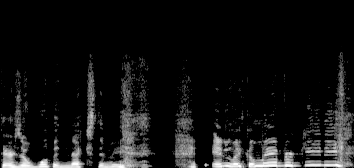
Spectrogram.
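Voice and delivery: ever-rising swooping high voice. Quoting a man telling his story, voice climbing higher as he goes. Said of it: "his voice starts getting higher".

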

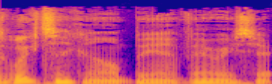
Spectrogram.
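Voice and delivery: put-on American accent. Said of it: "he wants to speak like that".

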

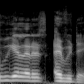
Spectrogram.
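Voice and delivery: offhand, casual, nonchalant, matter-of-fact tone. Retelling a character's line about complaints: imitating nonchalant delivery. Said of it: "she said it so nonchalant".

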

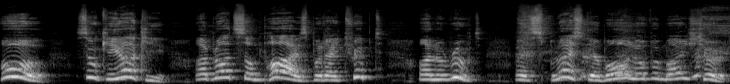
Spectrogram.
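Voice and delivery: very loud, slow, drawled cartoon bear voice. Mocking how a voiceover actor sounds as Kubayashi, in his slow cartoon-bear voice. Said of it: "sounds like Yogi Bear. ... slow dog".

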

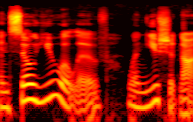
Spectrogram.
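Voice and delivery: ordinary delivery

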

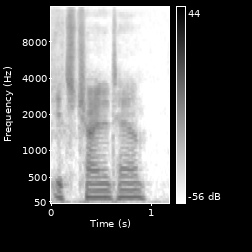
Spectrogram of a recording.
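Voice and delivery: ordinary delivery

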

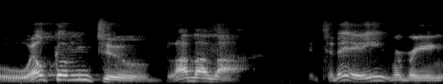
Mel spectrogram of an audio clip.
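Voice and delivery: put-on booming announcer voice. Recalling a voice on tapes played over the car radio, booming radio announcer voice. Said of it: "this booming voice would come over the radio".

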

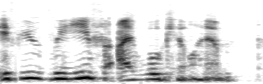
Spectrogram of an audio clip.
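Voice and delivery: ordinary delivery

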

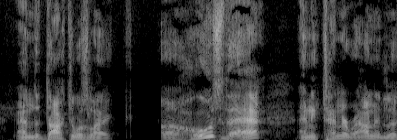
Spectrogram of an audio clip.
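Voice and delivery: ordinary delivery

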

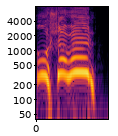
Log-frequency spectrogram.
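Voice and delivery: put-on celebrity voice, very high, very loud, belted. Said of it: "I'll do [name]".

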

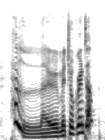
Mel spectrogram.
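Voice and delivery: rising pitch, upward lilt through hello. Recalling a greeting always said the same way: rising pitch through 'hello, Mitchell Grinter'. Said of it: "It always had this upward inflection, the same cadence".

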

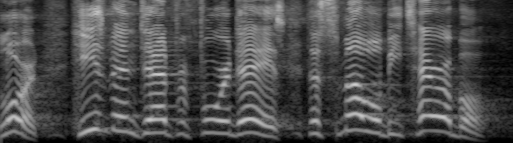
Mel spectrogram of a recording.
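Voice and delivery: protesting, objecting tone.

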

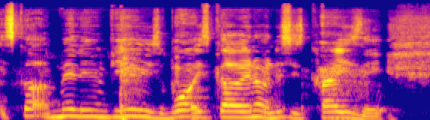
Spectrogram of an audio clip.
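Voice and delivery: thrilled screams at very high pitch. Recalling waking up to a million views, retelling excited screaming. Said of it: "running around the house screaming like".

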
